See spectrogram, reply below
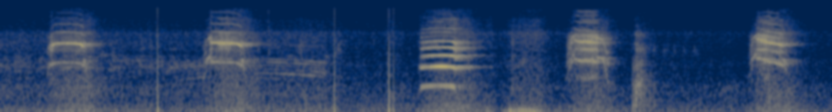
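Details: Red-tailed black cockatoo calling: six harsh, grating, rasping calls with rich harmonics, spaced one to two seconds apart, with a few sharp clicks between them against a quiet background.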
